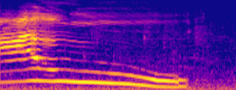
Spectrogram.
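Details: A short, plaintive meow from a belligerent stray cat taking it out on nearby cats: bright at the start, then gliding steadily downward before breaking off abruptly.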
